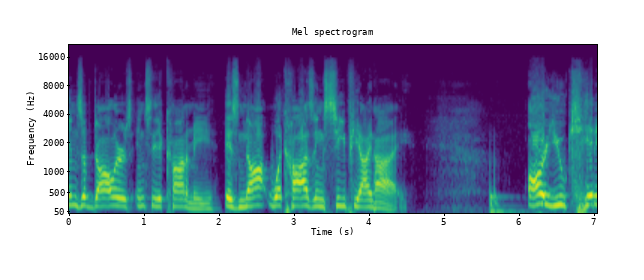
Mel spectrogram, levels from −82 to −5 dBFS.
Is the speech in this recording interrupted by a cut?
yes; 3 cuts; at 2.0 s, 2.8 s, 4.1 s

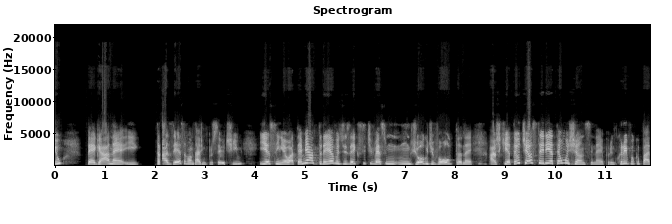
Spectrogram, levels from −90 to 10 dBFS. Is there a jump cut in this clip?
no; 0 cuts

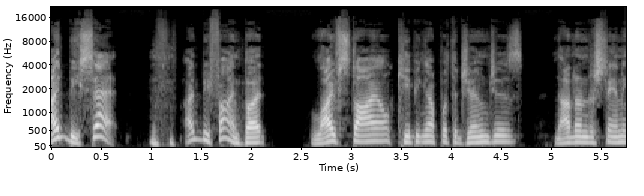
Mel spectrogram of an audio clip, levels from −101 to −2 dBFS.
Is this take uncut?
yes; 0 cuts

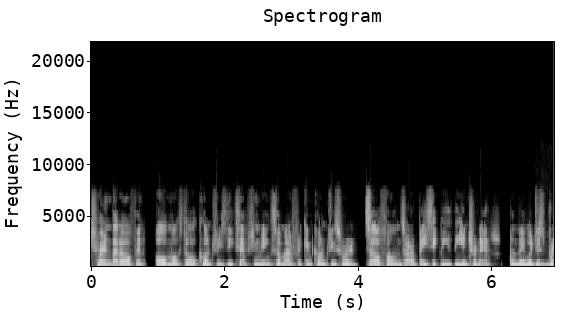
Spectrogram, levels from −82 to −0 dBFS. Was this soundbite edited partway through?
no; 0 cuts

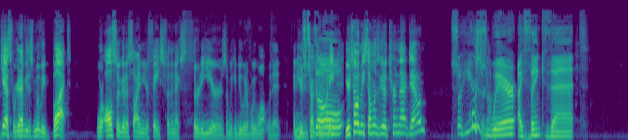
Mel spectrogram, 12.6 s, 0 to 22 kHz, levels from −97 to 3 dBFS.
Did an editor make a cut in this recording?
no; 0 cuts

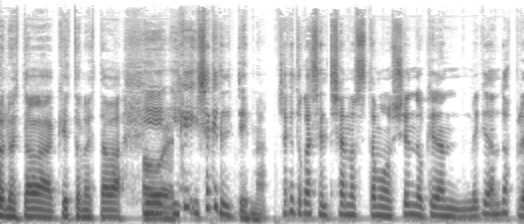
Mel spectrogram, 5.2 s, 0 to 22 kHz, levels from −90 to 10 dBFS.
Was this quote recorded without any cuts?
no; 5 cuts; at 1.4 s, 1.8 s, 2.2 s, 2.7 s, 3.3 s

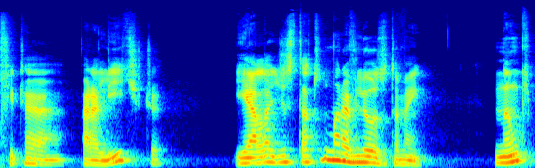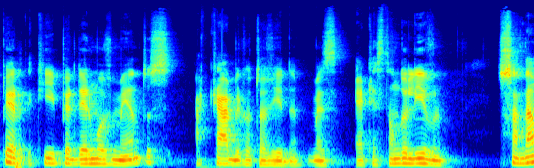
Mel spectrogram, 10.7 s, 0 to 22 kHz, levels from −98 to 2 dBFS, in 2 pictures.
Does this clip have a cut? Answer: no; 0 cuts

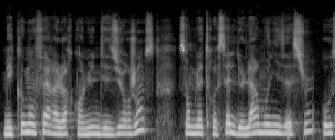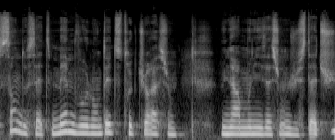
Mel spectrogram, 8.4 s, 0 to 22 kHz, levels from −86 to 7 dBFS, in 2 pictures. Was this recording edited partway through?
no; 0 cuts

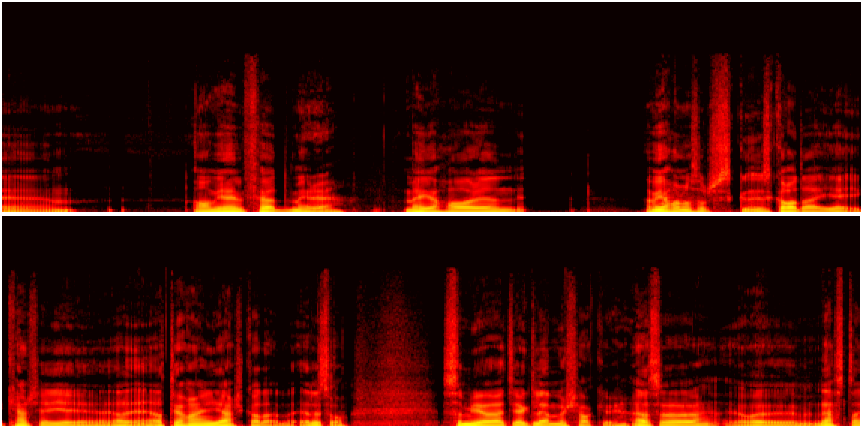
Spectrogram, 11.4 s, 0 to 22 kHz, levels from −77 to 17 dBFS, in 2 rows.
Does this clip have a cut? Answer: no; 0 cuts

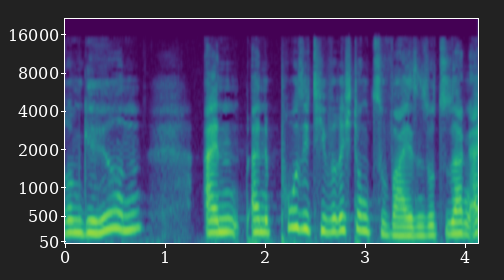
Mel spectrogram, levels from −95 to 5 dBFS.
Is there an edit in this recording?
no; 0 cuts

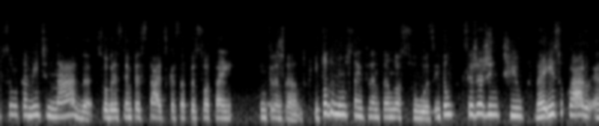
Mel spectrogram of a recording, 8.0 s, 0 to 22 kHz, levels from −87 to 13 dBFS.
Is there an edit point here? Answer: yes; 2 cuts; at 4.1 s, 7.1 s

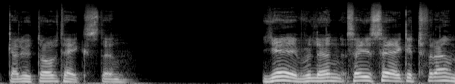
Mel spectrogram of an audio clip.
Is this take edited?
yes; 1 cut; at 3.5 s

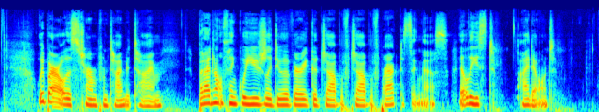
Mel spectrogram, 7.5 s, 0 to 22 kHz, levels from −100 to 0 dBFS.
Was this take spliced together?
yes; 2 cuts; at 4.4 s, 5.7 s

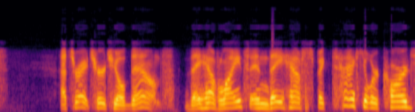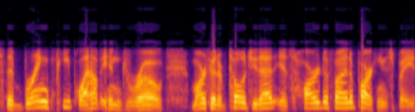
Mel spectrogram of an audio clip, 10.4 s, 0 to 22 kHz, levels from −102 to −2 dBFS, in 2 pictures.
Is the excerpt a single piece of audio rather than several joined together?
no; 3 cuts; at 2.2 s, 3.9 s, 7.8 s

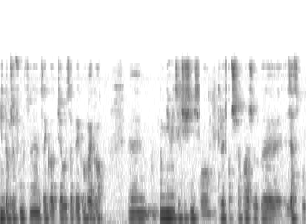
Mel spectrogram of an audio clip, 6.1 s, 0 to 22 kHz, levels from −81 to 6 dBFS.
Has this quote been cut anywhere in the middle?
yes; 3 cuts; at 3.2 s, 4.0 s, 4.5 s

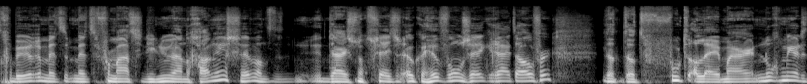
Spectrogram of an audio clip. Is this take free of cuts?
yes; 0 cuts

